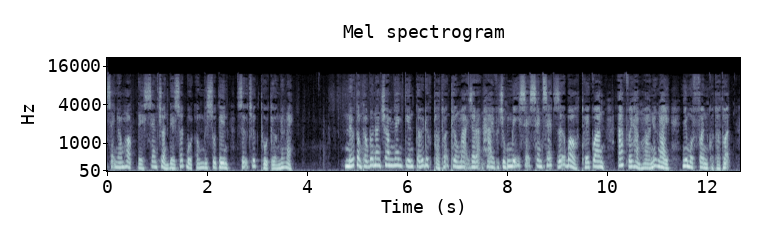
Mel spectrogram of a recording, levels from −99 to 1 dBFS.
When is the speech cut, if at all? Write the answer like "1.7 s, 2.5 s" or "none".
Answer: 1.0 s, 1.7 s, 4.4 s, 5.9 s, 8.0 s

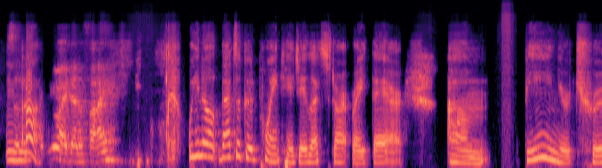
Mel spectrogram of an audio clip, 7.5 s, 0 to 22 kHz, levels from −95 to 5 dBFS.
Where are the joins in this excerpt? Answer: 4.1 s

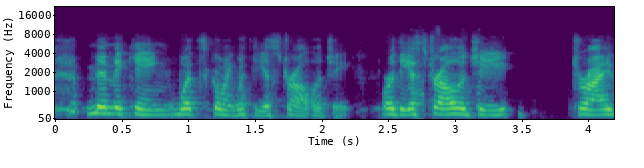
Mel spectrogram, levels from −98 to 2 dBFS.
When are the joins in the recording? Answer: 1.4 s

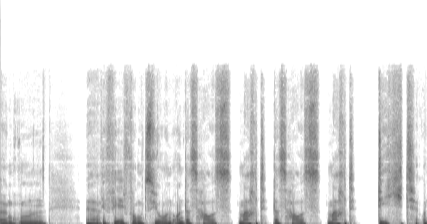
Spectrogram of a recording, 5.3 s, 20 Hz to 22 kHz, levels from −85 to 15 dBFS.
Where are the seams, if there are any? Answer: 1.3 s, 3.4 s

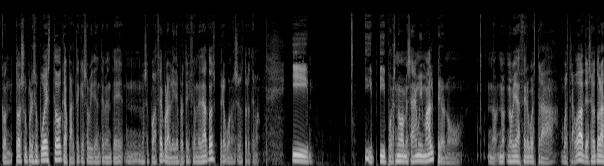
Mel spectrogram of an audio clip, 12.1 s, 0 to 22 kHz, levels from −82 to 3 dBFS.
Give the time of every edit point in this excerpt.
none

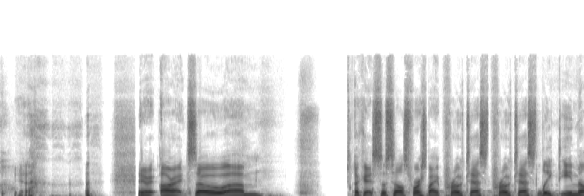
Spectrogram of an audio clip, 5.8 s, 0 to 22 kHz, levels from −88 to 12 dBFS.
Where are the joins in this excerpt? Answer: 1.3 s, 4.3 s, 4.9 s

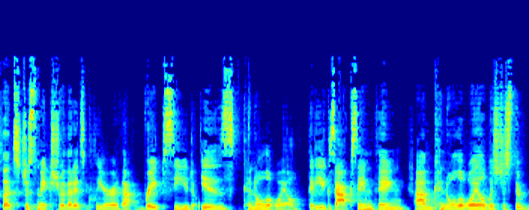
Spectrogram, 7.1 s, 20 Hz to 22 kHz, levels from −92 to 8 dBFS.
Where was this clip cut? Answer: 1.1 s, 2.6 s, 4.1 s, 5.5 s

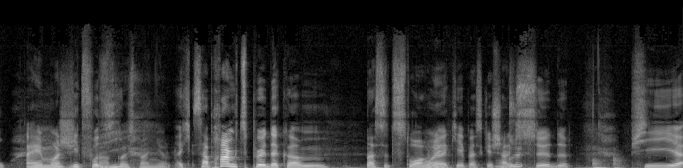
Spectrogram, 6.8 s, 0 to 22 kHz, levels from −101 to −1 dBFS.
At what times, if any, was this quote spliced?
1.0 s, 1.9 s, 3.7 s, 5.1 s

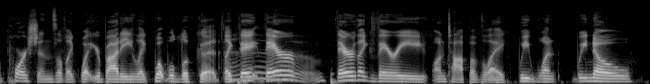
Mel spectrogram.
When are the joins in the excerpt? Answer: 5.6 s

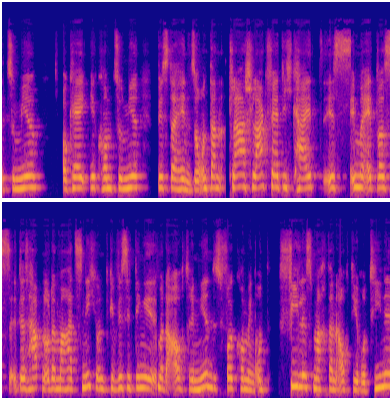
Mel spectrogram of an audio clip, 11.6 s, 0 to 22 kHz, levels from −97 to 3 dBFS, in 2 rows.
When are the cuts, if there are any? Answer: 3.3 s, 5.2 s, 6.4 s, 8.1 s, 9.6 s

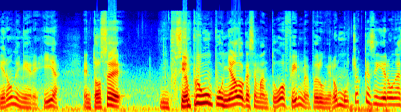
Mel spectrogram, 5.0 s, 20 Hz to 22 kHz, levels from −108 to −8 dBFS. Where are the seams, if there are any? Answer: none

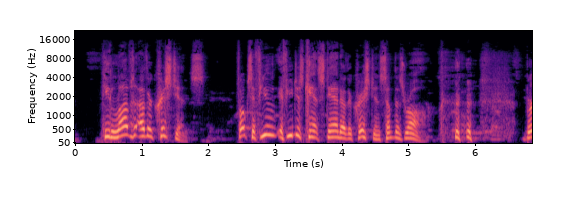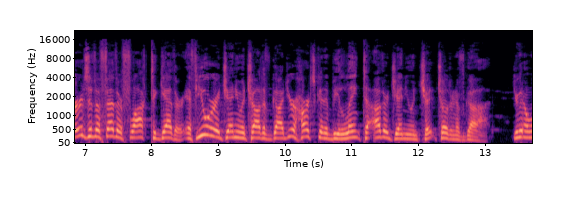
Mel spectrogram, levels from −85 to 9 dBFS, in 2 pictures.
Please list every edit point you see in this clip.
none

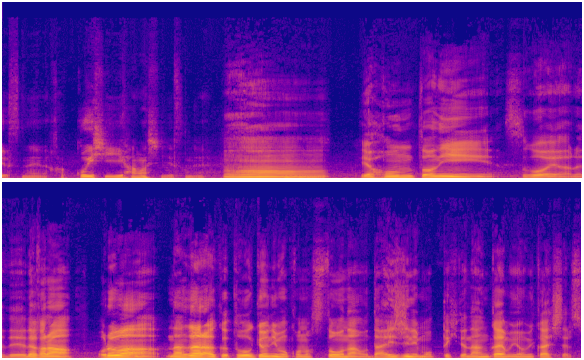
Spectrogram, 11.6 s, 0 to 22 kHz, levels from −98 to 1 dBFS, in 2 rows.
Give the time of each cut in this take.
3.5 s

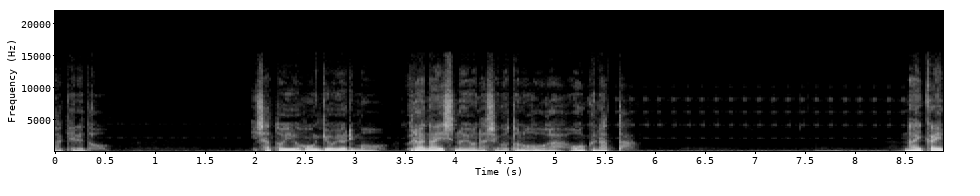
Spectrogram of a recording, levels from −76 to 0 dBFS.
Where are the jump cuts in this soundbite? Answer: 3.4 s

